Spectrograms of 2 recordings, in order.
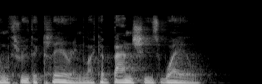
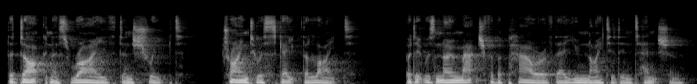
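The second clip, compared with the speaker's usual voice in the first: usual speaking voice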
